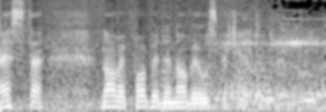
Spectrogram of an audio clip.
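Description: A woman speaks into a microphone up close.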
